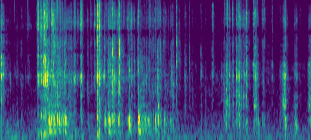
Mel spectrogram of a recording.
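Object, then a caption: Bar of soap scraped with a knife blade. A palm-size solid bar of dry purple soap, held in the hand, is scraped with a utility knife blade. The sound is a run of crisp, dry scraping and crumbly shaving strokes with bright, gritty texture and quick, dead stops between passes, with no speech.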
